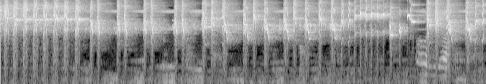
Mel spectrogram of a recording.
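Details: Rapid tembakan song of a long-tailed shrike, used to prompt reluctant birds to join in: fast staccato high chips about three per second, turning into a rising whistled run and descending slurred notes near the end.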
